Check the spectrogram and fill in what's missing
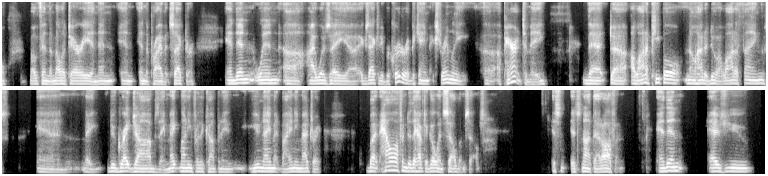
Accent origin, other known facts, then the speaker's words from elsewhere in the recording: Mexican border in South Texas, United States; moved away as an adult; I grew up in the Mexican border in South Texas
